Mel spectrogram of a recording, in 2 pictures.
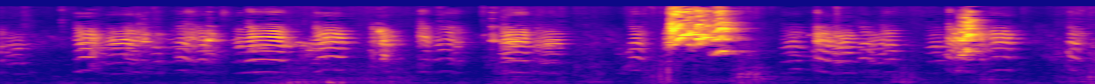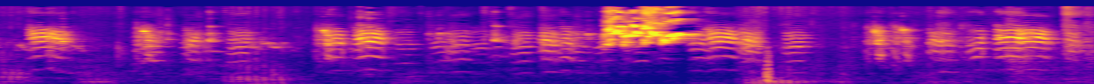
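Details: A colony of captive zebra finches and other small finches chatters constantly with short nasal, buzzy beeps and twittering chirps overlapping from many birds, broken by bursts of fluttering wings.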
